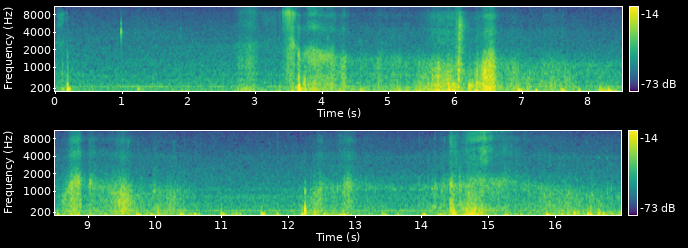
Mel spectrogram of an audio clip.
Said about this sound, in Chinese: 先生，只是让你听心跳，脸不可以来回蹭哦。都说了，不可以蹭。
